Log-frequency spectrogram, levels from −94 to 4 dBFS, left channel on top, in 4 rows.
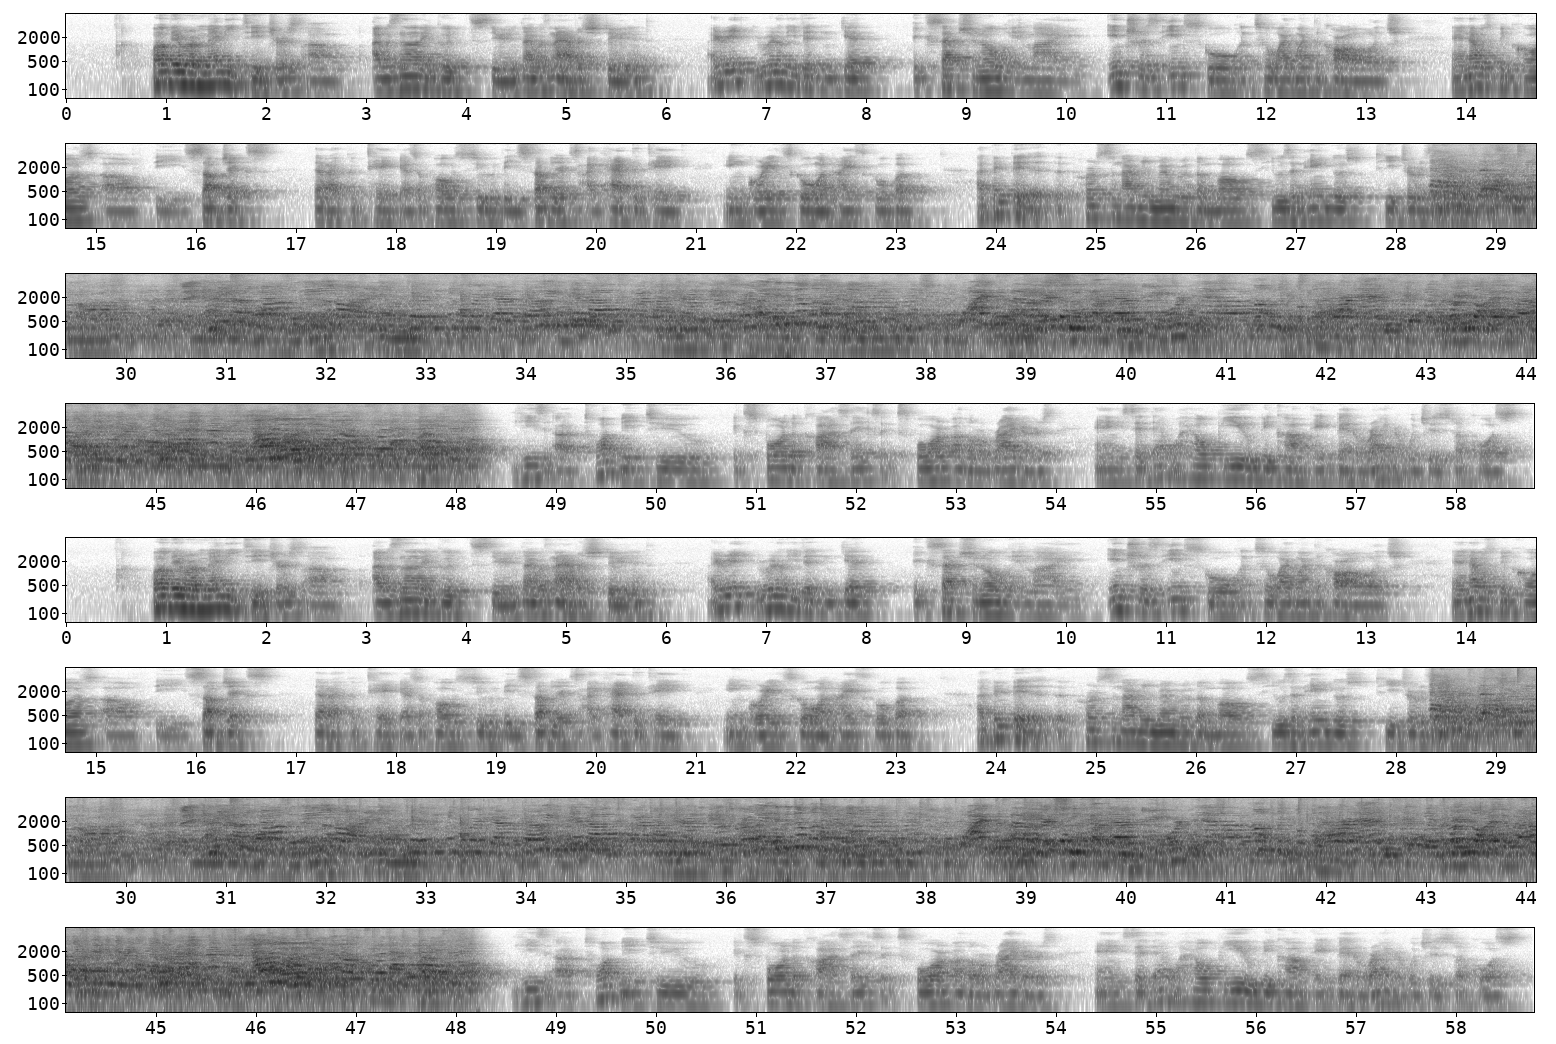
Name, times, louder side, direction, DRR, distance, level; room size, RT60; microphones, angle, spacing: voice 1, 0.9-2.7 3.1-5.8 6.4-8.0 8.5-10.2 10.4-13.3 13.9-16.7 17.2-20.8 21.3-23.1 23.8-30.0 30.6-34.5 35.3-39.4 39.9-41.3 41.5-43.4 43.7-46.0 46.4-47.9 48.6-50.5 50.9-54.0 54.4-58.6, equal, 30° left, -1 dB, 0.8 m, -33 dB
sound 1, 28.3-48.2, right 2 dB, 40° right, 0.5 m, -20 dB
3.3 x 2.6 x 4.0 m, 0.83 s
head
